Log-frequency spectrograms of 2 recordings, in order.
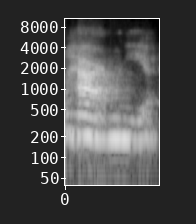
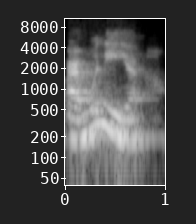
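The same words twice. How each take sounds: First: The word starts with an audible H sound. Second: The word starts directly with the vowel sound. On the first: The speaker calls it wrong. "eu não falo harmonia" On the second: The speaker calls it right. "eu falo harmonia. O H não tem som"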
